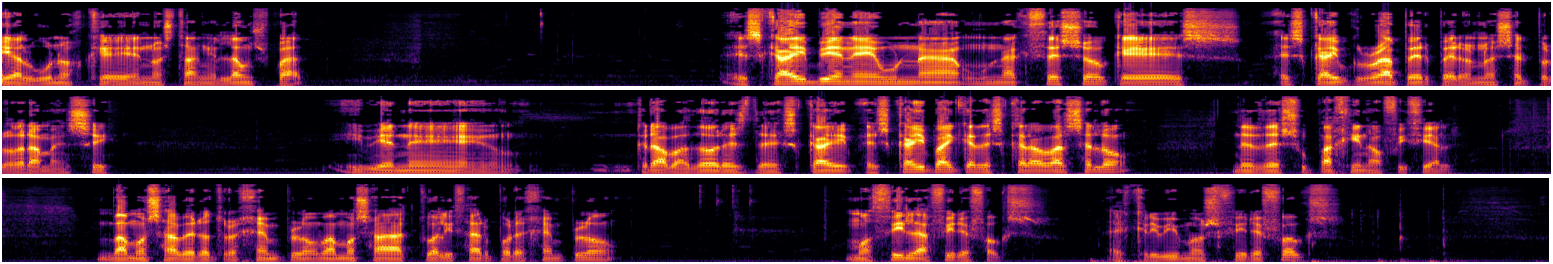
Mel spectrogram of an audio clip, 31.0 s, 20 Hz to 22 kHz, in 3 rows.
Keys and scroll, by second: 28.3-30.3 typing.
